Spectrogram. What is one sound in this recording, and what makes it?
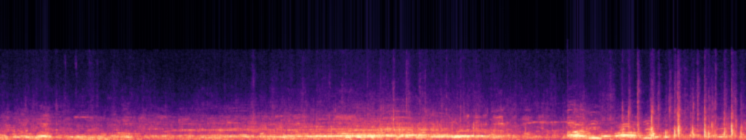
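A crowd of men chatters and shouts close by.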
